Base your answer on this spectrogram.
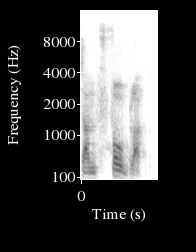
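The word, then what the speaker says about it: An Phoblacht: So I had to ring my mum and go, Mum, is it pronounced An Poblacht? And she went, it's An Poblacht.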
